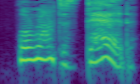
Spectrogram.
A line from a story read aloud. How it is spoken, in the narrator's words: I gasped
